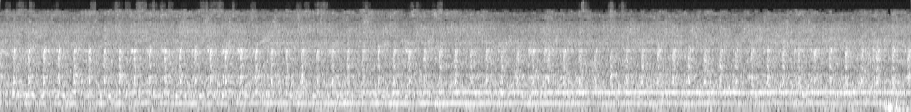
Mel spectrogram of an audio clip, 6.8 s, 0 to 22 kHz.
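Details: Skoda Rapid 1.6 CFNA engine at startup: light, rhythmic knocking ticks over a steady idle with a constant whine. The knock has grown louder.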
